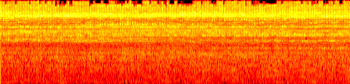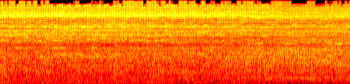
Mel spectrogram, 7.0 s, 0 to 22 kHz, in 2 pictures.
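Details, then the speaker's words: Dual Express grinder sharpening reel of a Toro Greensmaster Flex 21, adjustment handles turned about ½ inch each side: continuous high, hissing grind with light scraping rhythm and no gaps; stone contacting the reel evenly, even spark across. "I turned them about a ½ inch on each side, and you can hear the noise change."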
